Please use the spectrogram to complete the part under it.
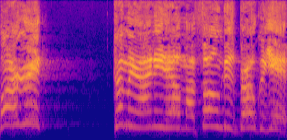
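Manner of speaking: high-pitched, very loud yell. Retelling how a loud man called across the store: imitating someone yelling across a store. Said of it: "he's yelling across the store".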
